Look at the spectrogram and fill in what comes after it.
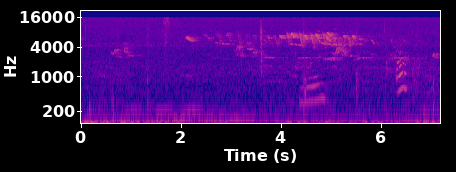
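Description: Birds chirping and calling, with bursts of quick high chirps in the middle and a few short gliding calls near the end, over a steady low rumble.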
